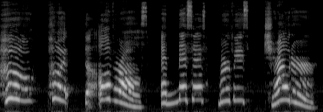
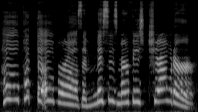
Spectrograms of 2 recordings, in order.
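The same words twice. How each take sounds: First: High, slow, loud wailing shout; shouting herself hoarse for an answer; loudest shout. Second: Higher, louder call across the room; a louder, higher demand for an answer. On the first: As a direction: bellow it out at full force. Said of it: "So she said it all the louder". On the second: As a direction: call it out to the whole table. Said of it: "so she said it all the louder". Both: Acted.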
